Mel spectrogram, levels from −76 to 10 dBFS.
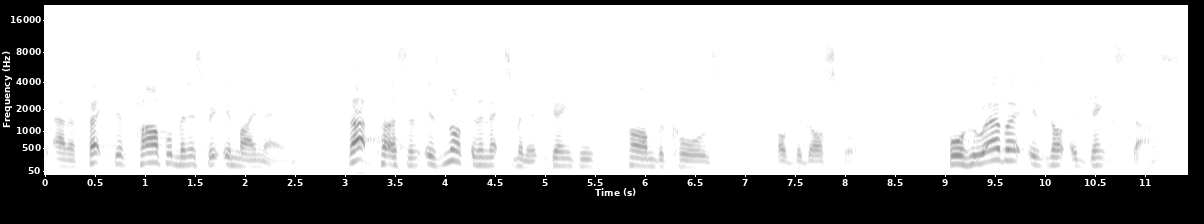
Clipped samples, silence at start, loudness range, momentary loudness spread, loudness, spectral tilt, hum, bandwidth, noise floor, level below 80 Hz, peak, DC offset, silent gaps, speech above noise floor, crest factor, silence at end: under 0.1%; 0 s; 7 LU; 15 LU; -51 LUFS; -4.5 dB/octave; none; 11.5 kHz; -87 dBFS; under -90 dBFS; -30 dBFS; under 0.1%; none; 36 dB; 22 dB; 0.05 s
